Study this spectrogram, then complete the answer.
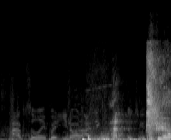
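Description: A single sharp sneeze bursts out from a commentator at an OpTic Texas versus Las Vegas Falcons Call of Duty League match watch party, following close spoken talk and leaving a loud hiss of breath near the end.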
